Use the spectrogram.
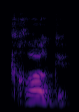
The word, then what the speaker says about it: grog: For G, the exception we have is grog. Grog, right? Grog. That's the exception for G.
